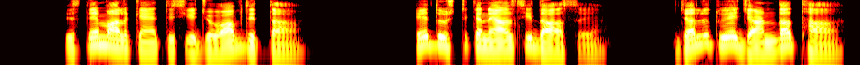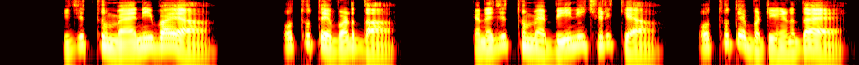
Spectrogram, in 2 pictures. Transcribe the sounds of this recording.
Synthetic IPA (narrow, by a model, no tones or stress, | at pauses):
t̪ɪs̬d̪emaːlkɛ̃t̪ɪsɪjod͡ʒɐʋaːbd̪ɪt̪ːa̰ | ɦed̪ʊsʈkɐnɛaːlsid̪aːs | d͡ʒaːlut̪̬ued͡ʒaːɽ̃d̪at̪ʰa | kid͡ʒɪt̪ʰːumɛ̃nĩbaːja | ot̪ʰːut̪ebɐɽd̪a | kɐned͡ʒɪt̪ʰːumɛ̃bʱinĩt͡ʃʰɪɽkeja | ot̪ʰːut̪ebɐʈiːɽ̃d̪aɛː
